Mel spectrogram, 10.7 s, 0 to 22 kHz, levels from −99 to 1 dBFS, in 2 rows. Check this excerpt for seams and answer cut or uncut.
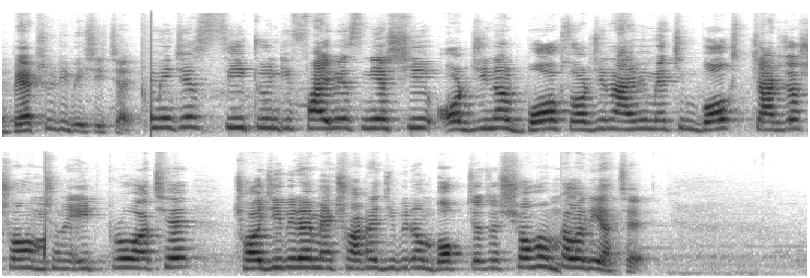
cut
